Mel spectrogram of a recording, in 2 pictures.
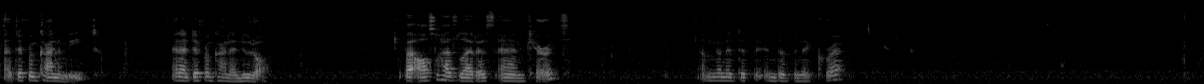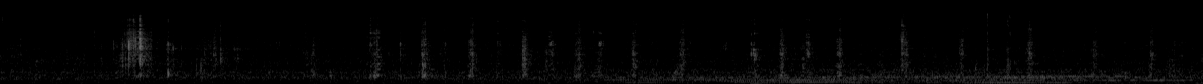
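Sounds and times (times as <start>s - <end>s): closed-mouth humming: 11.8s - 24.0s
wet chewing with mouth clicks: 13.6s - 24.0s.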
